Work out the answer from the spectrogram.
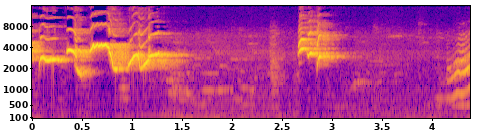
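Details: Oriental magpie-robin singing ngeplong to provoke other birds: a strong opening phrase of bending whistles and rapid warbles, silence, a brief sharp twisting note pair, then the start of a rising whistle.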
